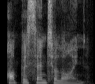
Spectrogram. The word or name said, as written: upper centre line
